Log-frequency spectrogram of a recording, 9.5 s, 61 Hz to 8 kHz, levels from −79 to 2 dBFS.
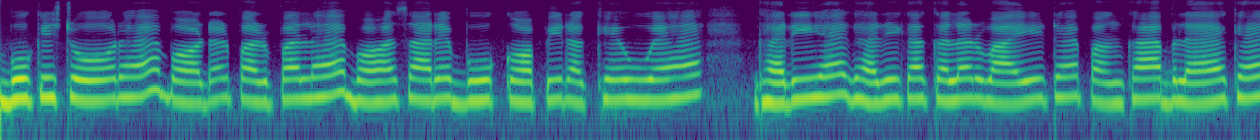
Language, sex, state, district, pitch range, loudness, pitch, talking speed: Hindi, female, Odisha, Khordha, 235-260 Hz, -15 LUFS, 250 Hz, 145 wpm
